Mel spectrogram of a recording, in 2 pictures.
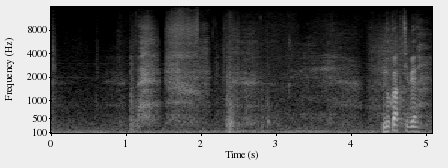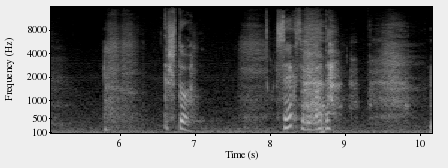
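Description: A young woman speaks playfully nearby.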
